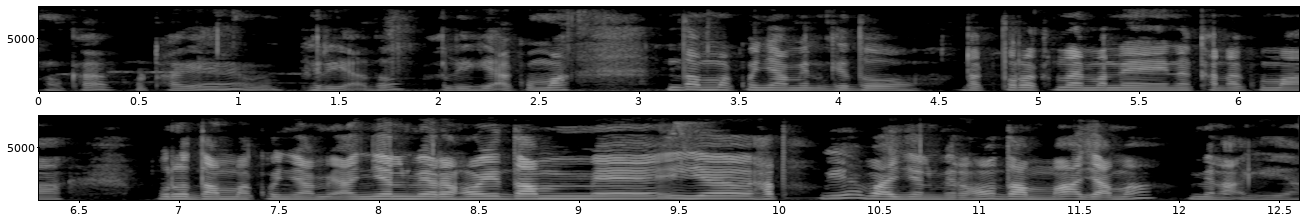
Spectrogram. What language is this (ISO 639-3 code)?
sat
